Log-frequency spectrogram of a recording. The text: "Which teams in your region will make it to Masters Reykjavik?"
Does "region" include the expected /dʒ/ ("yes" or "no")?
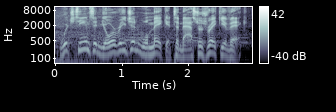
yes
